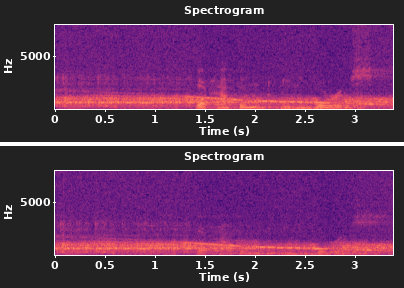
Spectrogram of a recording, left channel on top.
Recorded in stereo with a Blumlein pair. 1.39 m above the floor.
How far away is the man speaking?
About 1.7 m.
